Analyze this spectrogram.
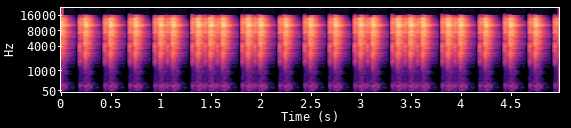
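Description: Tambourine sample from a Maschine MK3 drum kit playing back a looped pattern quantized fully to the grid: a fast run of short bright jingle hits, about five or six a second.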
